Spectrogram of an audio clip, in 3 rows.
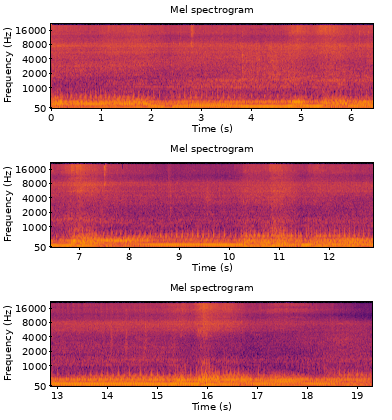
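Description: A 2004 Mustang SVT Cobra engine drones steadily while driving, loud and close, with rising and falling pitch as it accelerates and shifts through gears, a continuous rumbling tone with no talk.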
